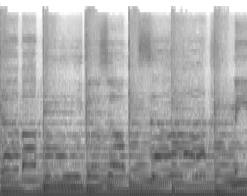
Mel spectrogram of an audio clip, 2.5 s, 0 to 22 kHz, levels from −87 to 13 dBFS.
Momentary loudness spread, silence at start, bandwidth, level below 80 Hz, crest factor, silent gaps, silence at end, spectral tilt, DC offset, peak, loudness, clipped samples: 1 LU; 0 s; 18 kHz; -22 dBFS; 14 dB; none; 0 s; -6 dB/octave; under 0.1%; -4 dBFS; -19 LUFS; under 0.1%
